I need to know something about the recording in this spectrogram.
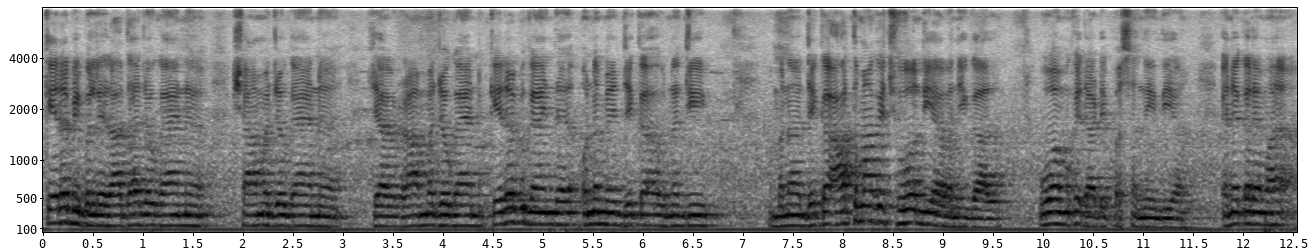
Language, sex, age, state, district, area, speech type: Sindhi, male, 60+, Maharashtra, Mumbai Suburban, urban, spontaneous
